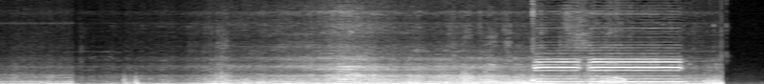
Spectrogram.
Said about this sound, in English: Someone suddenly swerves in. Oh no! Oh no! Oh no! Just one little honk. Beep.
